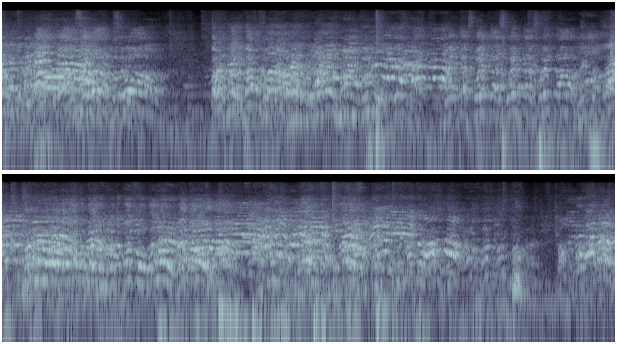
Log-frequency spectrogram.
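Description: Several men shout and cheer loudly close by, in an echoing hall.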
